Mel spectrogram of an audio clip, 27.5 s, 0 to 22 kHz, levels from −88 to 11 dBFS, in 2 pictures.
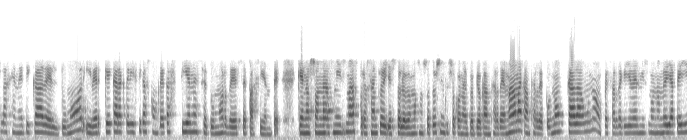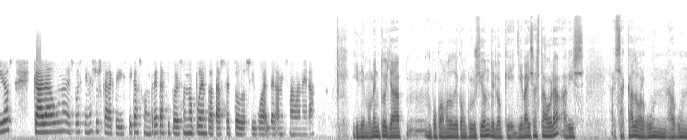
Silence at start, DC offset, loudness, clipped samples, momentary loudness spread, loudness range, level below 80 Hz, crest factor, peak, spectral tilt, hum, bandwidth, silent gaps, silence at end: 0 s; under 0.1%; -27 LUFS; under 0.1%; 12 LU; 5 LU; -58 dBFS; 16 dB; -10 dBFS; -7.5 dB/octave; none; 13 kHz; none; 0 s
